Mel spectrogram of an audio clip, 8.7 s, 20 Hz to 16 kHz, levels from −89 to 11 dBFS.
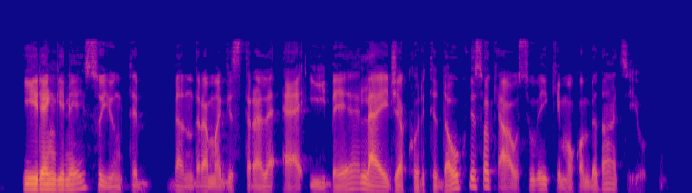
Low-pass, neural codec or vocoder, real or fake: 7.2 kHz; codec, 16 kHz, 8 kbps, FreqCodec, larger model; fake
